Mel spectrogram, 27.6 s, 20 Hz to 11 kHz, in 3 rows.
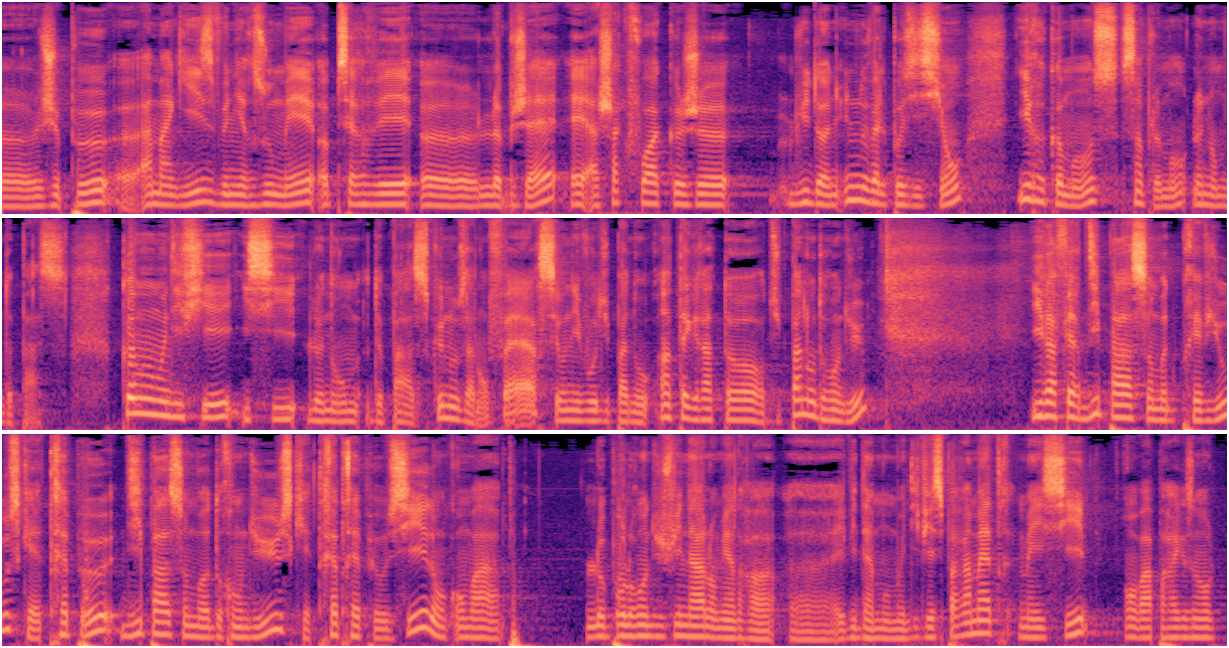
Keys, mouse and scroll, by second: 0.5 middle click, 1.6 middle click, 3.6 middle click, 5.7 middle click, 6.6-7.1 scroll up 3, 11.2-13.2 scroll down 13, 13.2 click, 14.7-16.8 scroll down 8, 21.4 click.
